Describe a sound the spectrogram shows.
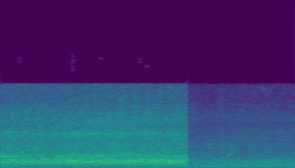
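Loud hiss and bustle fill the air.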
